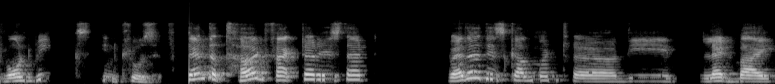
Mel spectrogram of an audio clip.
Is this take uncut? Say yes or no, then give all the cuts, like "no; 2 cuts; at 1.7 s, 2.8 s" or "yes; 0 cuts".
no; 1 cut; at 1.8 s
